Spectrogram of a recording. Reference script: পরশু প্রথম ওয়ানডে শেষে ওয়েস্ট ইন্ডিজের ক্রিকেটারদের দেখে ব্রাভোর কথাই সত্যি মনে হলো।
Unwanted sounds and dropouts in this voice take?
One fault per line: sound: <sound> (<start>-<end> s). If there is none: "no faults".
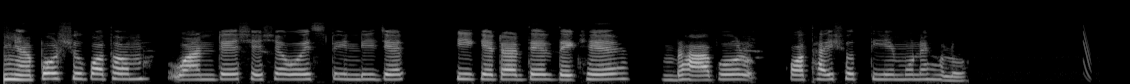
sound: chirp (10.8-10.9 s)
